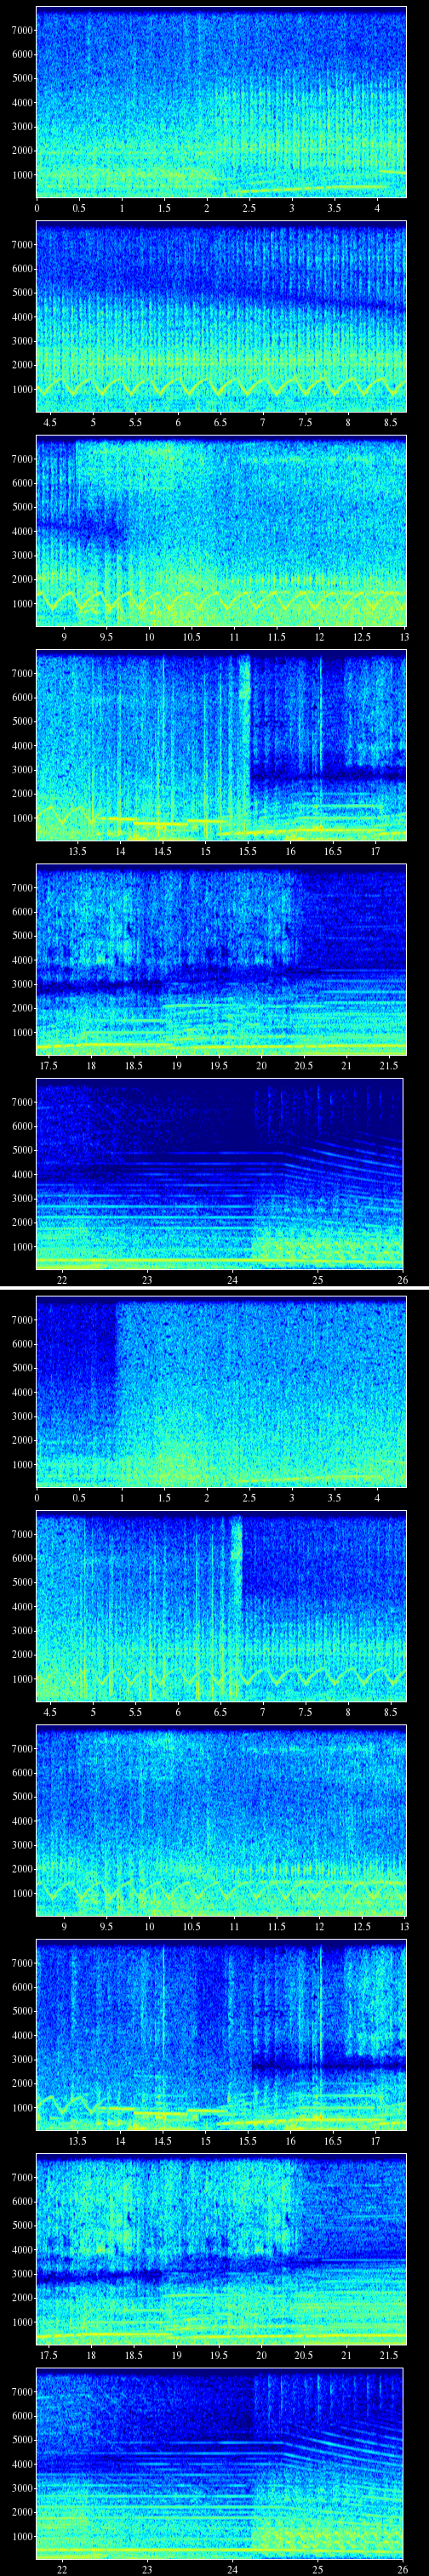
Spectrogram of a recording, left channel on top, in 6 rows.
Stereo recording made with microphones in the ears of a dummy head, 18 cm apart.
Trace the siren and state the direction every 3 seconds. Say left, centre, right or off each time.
left, left, left, left, left, centre, right, right, right.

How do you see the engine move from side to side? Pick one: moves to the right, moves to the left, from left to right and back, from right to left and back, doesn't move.
moves to the right.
